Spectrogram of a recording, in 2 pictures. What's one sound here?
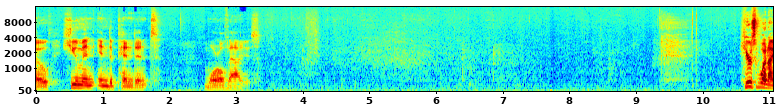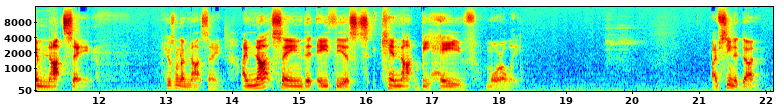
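A middle-aged man speaks calmly through a clip-on microphone, lecturing in pauses.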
